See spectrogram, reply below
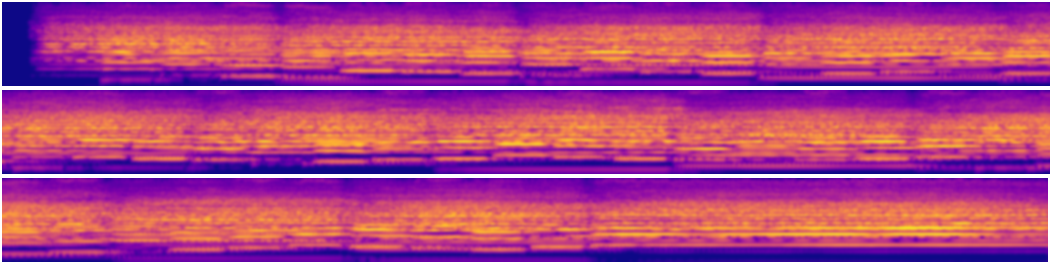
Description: Stimmiger Contrapunkt; Ronge; corretto

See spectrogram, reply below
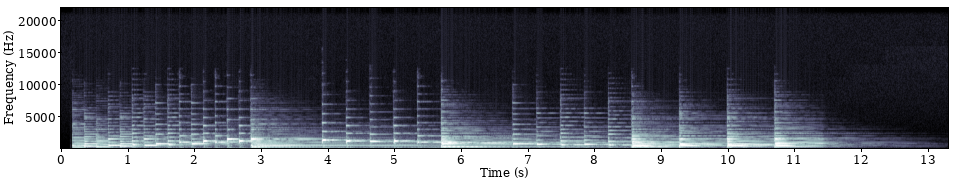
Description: Klavierstuck abbozzo

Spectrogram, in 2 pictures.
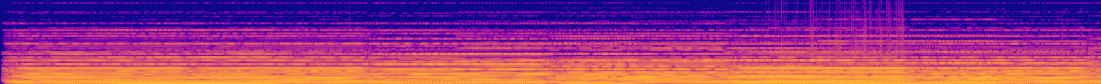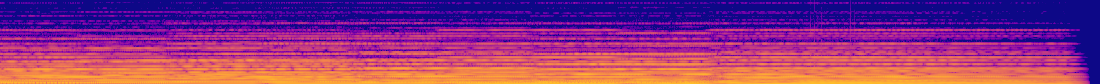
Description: Stimmiger Contrapunkt; Ronge

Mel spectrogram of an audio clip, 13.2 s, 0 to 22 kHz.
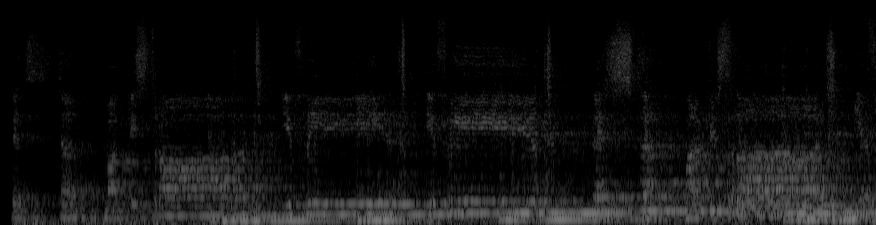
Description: Kanon fur 4 Basstimmen mit Begleitung von Violoncell oder Kontrabas

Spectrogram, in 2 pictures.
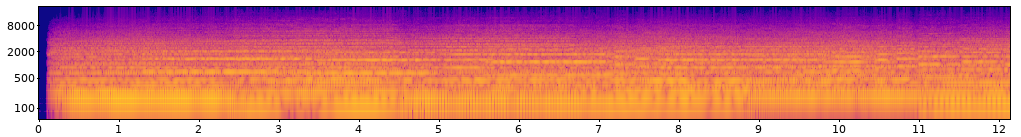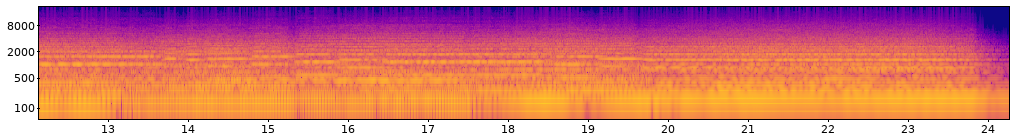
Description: Stimmiger Contrapunkt; 5 Gattung; Ronge

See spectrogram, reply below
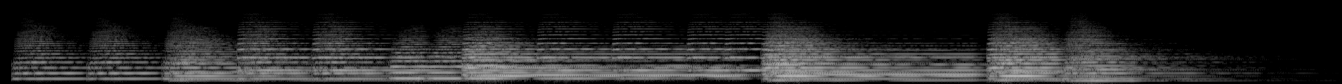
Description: Anfang einer mehrstimmigen Komposition; Tibi Gratulor

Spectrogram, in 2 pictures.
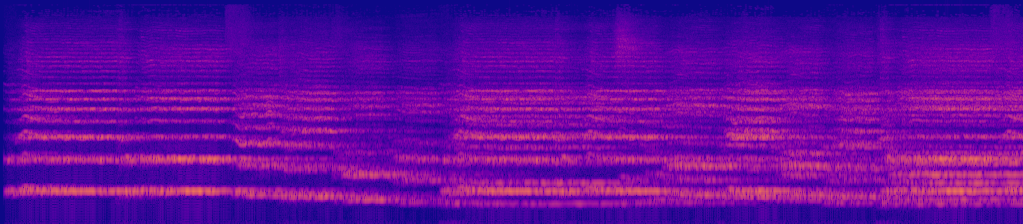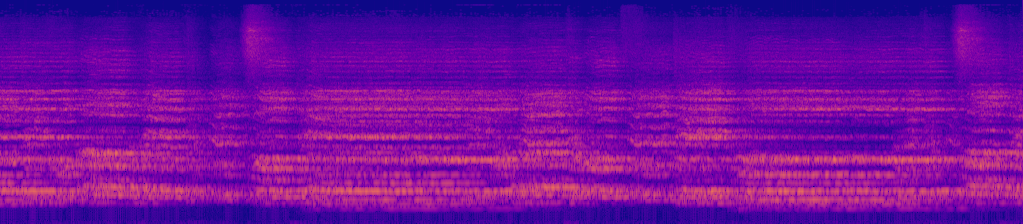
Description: Vierstimmiger Kanon; auf die textworte Gluck fehl dir vor allem

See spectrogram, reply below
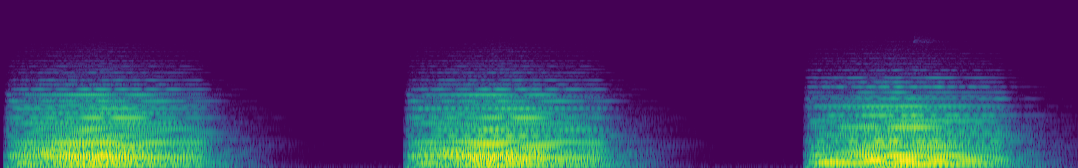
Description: Terzen

